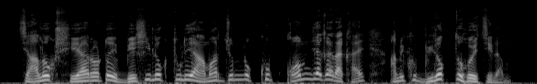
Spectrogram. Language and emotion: Bengali, angry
